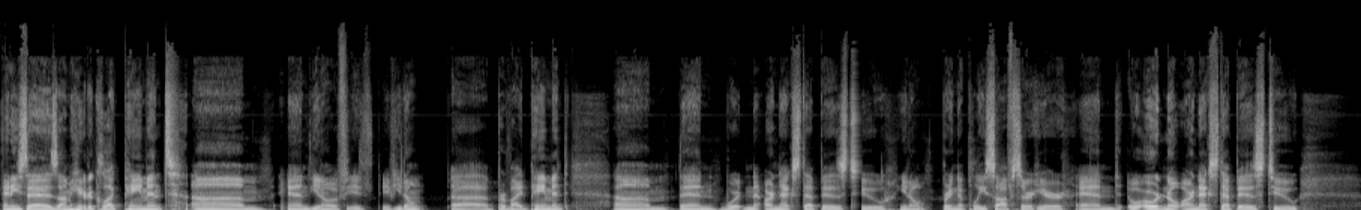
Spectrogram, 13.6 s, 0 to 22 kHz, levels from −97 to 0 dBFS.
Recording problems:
choppy; occasionally; from 1 to 3 s, from 5 to 7.5 s and from 8.5 to 10 s; 5% of the speech affected

